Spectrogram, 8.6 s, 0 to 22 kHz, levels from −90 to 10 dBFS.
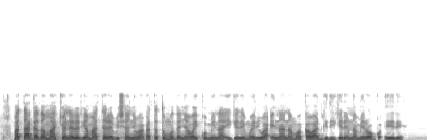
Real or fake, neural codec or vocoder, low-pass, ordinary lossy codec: real; none; 7.2 kHz; none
